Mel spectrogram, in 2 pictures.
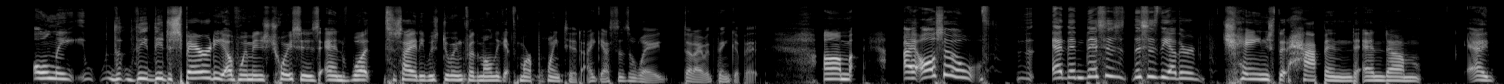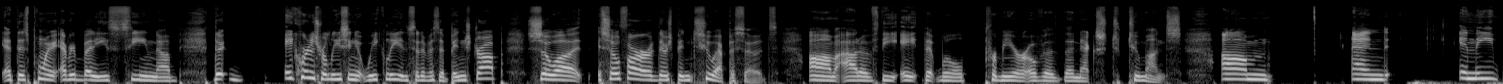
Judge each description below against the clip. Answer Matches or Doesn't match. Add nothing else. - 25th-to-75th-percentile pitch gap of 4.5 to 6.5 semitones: Matches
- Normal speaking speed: Matches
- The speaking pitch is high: Matches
